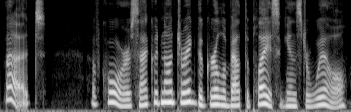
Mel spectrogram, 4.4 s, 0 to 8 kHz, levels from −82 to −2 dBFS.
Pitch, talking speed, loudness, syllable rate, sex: 210 Hz, 205 wpm, -16 LUFS, 5.1 syllables/s, female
